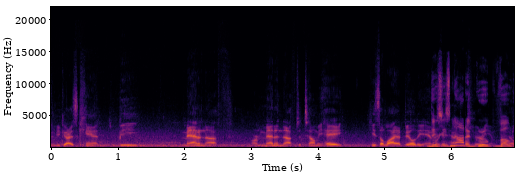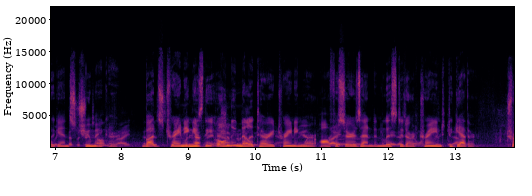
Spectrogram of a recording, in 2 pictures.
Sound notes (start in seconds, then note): 5.4 voiceover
